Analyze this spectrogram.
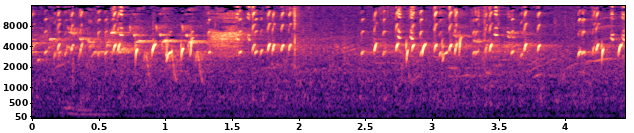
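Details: Several goldfinches in a concert of quick high chirps and twittering phrases, a short pause around two seconds before the bright overlapping notes return.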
